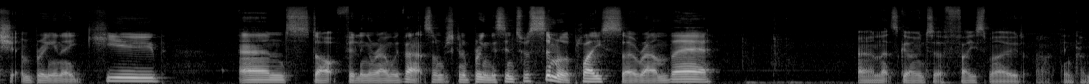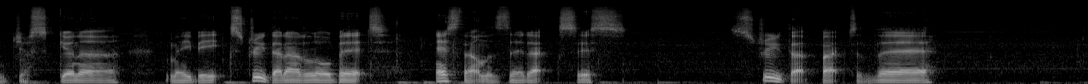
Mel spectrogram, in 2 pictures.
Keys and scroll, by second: 5.1 g, 7.8 Tab, 13.1 e, 14.8 s, 17.4 e.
